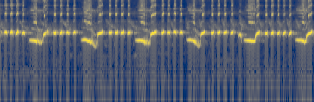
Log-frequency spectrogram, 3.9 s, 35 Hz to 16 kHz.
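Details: Daytime white-rumped shama, a master recording to stimulate other shamas: continuous rapid bright whistles on one pitch, each phrase ending in a swooping downward hook, repeating about every 0.7 seconds.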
